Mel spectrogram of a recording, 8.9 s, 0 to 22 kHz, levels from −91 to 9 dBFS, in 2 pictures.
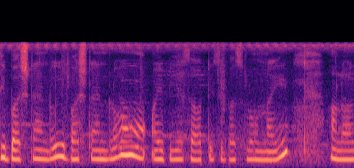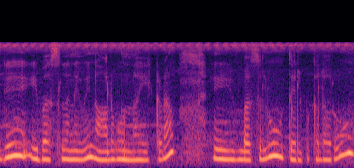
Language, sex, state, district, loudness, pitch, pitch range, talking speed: Telugu, female, Andhra Pradesh, Visakhapatnam, -16 LUFS, 215 Hz, 205-255 Hz, 205 wpm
